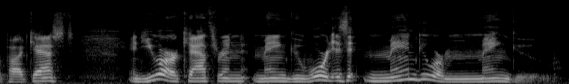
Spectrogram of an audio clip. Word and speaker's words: Mangu-Ward: So it's Katherine Mangu-Ward.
